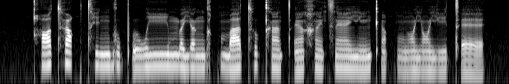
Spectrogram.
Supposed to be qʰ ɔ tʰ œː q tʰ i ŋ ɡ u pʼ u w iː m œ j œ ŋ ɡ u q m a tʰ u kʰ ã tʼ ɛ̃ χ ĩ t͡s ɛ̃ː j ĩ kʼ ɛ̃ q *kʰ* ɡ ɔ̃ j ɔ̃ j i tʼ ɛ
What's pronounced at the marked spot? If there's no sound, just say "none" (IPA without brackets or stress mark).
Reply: ŋ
